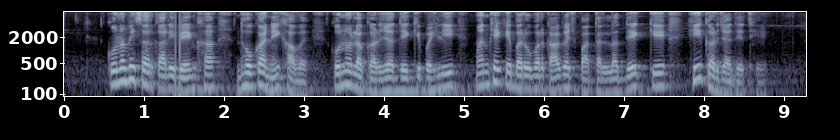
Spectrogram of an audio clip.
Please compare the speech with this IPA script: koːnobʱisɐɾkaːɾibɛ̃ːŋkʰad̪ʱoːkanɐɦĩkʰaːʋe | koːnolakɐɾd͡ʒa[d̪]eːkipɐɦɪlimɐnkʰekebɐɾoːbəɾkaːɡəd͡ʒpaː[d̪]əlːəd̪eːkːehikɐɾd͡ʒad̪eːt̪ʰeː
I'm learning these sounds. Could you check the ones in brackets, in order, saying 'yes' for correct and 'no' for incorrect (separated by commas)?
yes, no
